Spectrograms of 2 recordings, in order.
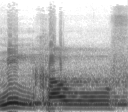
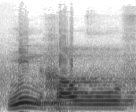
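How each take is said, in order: Both takes have the same delivery.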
